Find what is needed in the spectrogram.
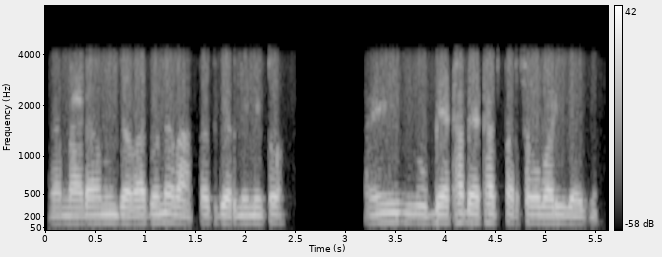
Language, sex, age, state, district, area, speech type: Gujarati, male, 30-45, Gujarat, Anand, urban, conversation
